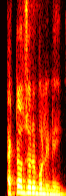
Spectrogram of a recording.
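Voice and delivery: ordinary talk

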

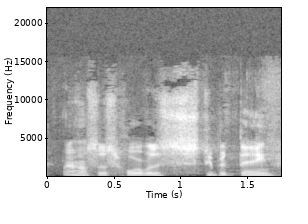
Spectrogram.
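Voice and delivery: low, hushed mock self-pity; dejected grumble. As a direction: grumble under your breath about your lot. Voicing a deflated envious viewer.

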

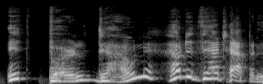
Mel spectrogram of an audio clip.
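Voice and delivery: shocked questions climbing high; gasping. A narrator's reading. Governor hearing of the burned hut, gasping. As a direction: gasp it as a horrified governor. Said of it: "he gasped".

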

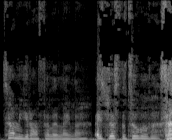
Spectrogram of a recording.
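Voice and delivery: low, soft mock-intimate plea; tender imitation. Man reassuring Layla it's just them, softly imitated. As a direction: imitate a man speaking softly to his love.

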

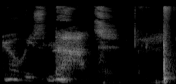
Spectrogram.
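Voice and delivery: slow sneaky whisper. Real, not acted. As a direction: breathe it out slowly. Sneaking in the dark.

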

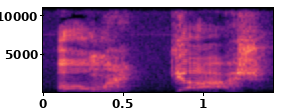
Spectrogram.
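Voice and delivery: high, slow shriek of alarm. A narrator's reading. Screech shrieking as he realizes they're spies. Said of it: "Screech shrieked".

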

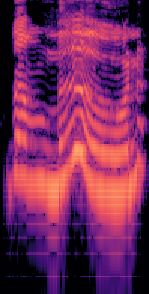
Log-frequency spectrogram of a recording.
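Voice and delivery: loud, high astonished question; exclaimed. Acted. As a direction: gasp it out in disbelief. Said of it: "exclaimed the Lord High Chamberlain".

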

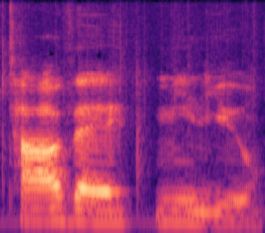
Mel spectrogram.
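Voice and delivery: "Ajtave Miliu" in slow, separated syllables; careful, halting attempt at "Ajtave Miliu"; tentative foreign pronunciation. Shown as a demonstration. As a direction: sound out "Ajtave Miliu" very slowly, piece by piece. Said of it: "I don't know how to pronounce".

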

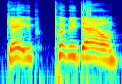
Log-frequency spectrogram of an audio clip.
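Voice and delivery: indignant shrieked demand. A narrator's reading. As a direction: shriek it at someone who won't let go. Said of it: "I shriek".

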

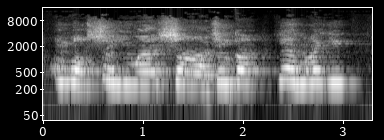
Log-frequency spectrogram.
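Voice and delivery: high-pitched mock hooligan threat; mock football fan. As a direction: taunt like a cartoon football thug. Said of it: "football fans, they go".

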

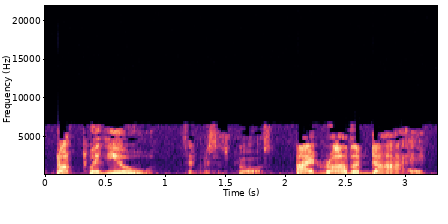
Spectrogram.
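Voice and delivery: defiant wife. Acted.

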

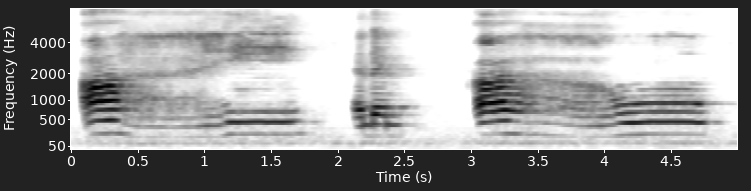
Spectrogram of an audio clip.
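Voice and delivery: आही, आहू drawn out with an airy ह; long, breathy ह in each; strong ha drill. Shown as a demonstration. Teacher drills long breathy आही and आहू. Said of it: "इस तरह से".

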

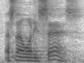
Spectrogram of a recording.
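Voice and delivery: ordinary talk, nothing marked

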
